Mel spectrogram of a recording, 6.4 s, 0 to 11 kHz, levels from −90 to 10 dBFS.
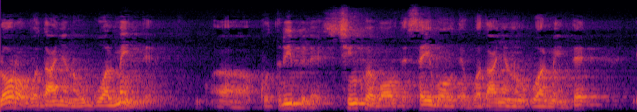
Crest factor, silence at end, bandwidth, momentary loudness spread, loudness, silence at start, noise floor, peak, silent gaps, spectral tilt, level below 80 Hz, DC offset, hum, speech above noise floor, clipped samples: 18 dB; 0.2 s; 9 kHz; 11 LU; -25 LUFS; 0 s; -48 dBFS; -8 dBFS; none; -4.5 dB/octave; -80 dBFS; under 0.1%; none; 23 dB; under 0.1%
